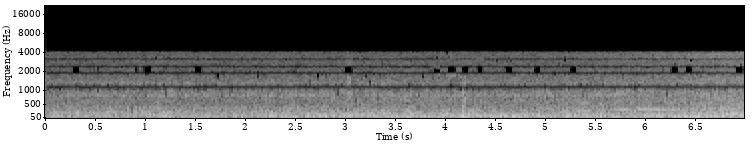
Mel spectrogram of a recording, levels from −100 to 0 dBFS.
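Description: From start to finish, the encoding points to MP2 compression starved of bits, likely at a rate as low as 16 kbps. MPEG Layer II divides the spectrum into 32 sub-bands and shares out a bit budget among them; at this rate the upper bands cannot be paid for and are switched off entirely, leaving nothing above 4 kHz. The audio therefore sounds dull and boxed-in, and the few bands that survive are so coarsely quantised that the damage is heavy: a gurgling, grainy churn runs through the sound as bands flicker in and out.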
